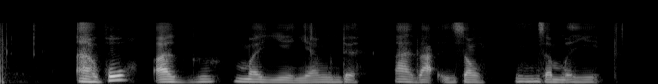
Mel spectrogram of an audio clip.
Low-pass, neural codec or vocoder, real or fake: 7.2 kHz; codec, 16 kHz, 0.7 kbps, FocalCodec; fake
